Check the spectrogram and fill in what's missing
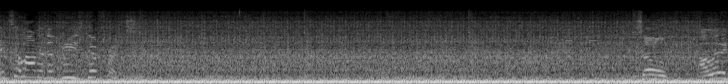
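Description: A turbocharged 840 whp 2018 Subaru WRX STI engine idles steadily with a deep, continuous low rumble, close and loud, holding an even tone throughout.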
